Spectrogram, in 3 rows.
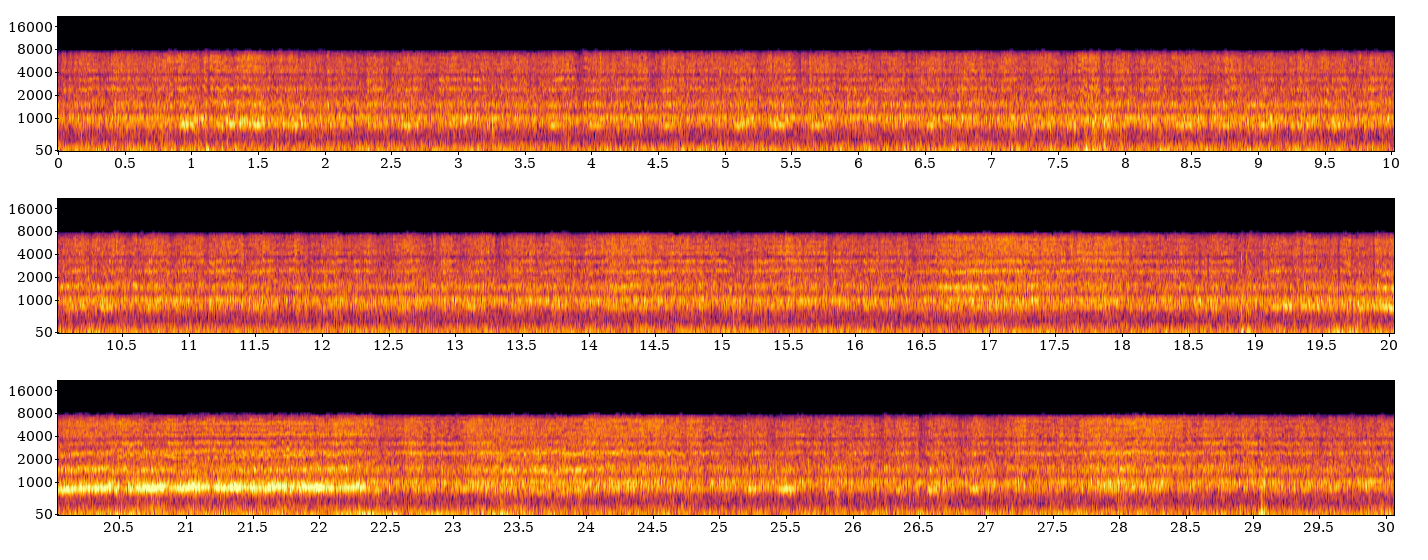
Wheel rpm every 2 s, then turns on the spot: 210, 210, 210, 210, 210, 210, 210, 210, 210, 210, 210, 210, 210, 210, 210.
none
